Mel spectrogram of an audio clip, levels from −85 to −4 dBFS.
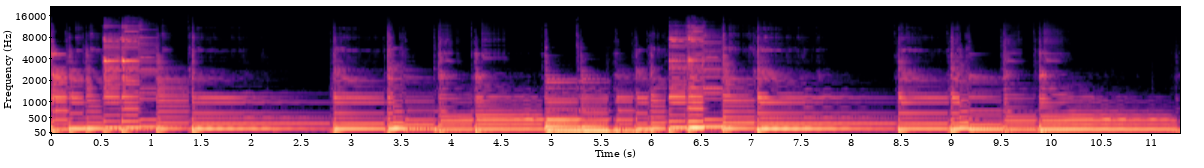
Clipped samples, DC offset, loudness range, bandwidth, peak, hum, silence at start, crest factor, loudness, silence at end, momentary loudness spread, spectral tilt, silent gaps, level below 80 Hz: under 0.1%; under 0.1%; 4 LU; 12 kHz; -4 dBFS; none; 0 s; 16 dB; -20 LUFS; 0 s; 9 LU; -6.5 dB/octave; none; -46 dBFS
